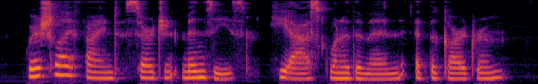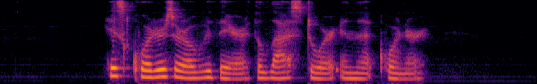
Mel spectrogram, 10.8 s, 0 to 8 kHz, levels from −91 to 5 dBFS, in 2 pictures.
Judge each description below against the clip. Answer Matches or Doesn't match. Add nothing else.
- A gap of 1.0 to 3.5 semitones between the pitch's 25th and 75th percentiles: Matches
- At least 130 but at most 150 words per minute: Matches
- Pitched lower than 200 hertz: Doesn't match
